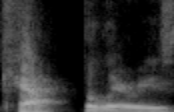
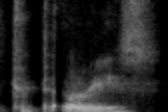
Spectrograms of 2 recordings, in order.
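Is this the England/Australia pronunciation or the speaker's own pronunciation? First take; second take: speaker's own; England/Australia. First: It is said in the speaker's usual pronunciation. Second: It is said in the England/Australia pronunciation. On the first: "they don't learn these words as capillaries" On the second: "They learn them as capillaries"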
